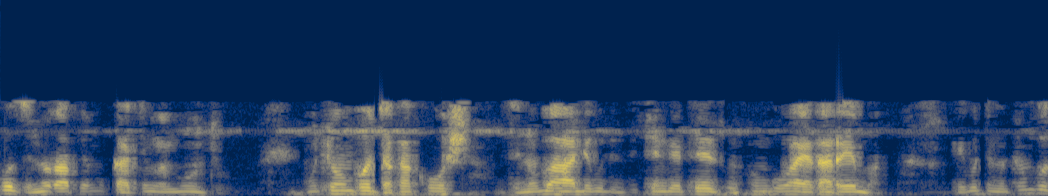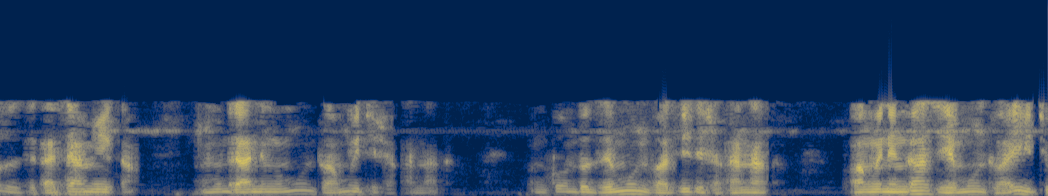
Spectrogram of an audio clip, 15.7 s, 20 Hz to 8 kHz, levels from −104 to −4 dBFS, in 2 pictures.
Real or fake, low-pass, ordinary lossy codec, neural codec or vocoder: real; 7.2 kHz; AAC, 16 kbps; none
